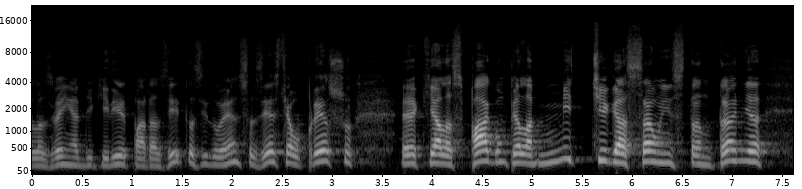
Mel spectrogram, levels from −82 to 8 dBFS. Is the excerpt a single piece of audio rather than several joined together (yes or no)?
yes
